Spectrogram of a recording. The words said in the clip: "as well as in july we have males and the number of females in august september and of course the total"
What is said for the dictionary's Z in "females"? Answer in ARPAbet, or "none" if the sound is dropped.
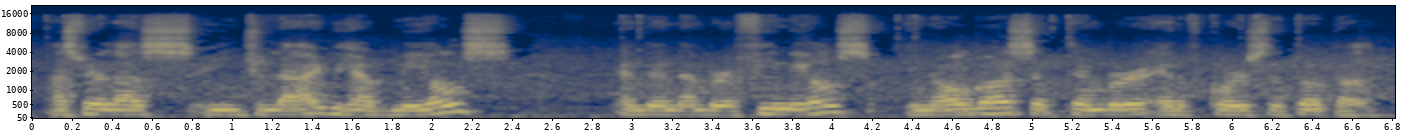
S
